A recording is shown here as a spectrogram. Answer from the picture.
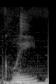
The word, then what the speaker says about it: Cui: And of course, you could find me, Brian Kui. My last name is spelled C-U-I on LinkedIn.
